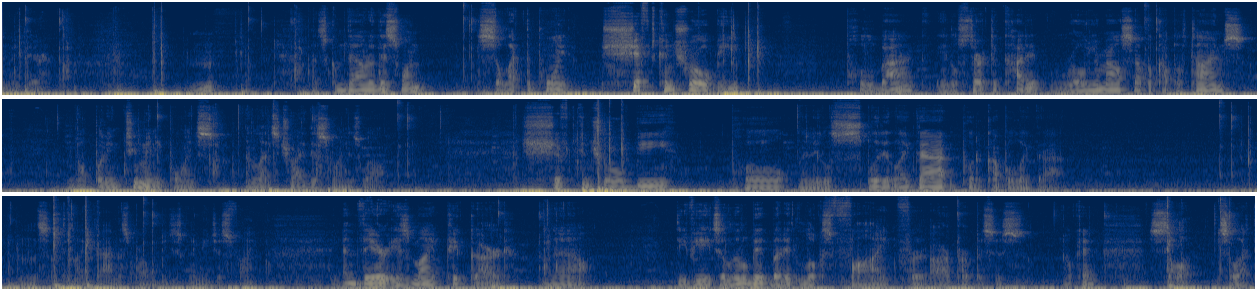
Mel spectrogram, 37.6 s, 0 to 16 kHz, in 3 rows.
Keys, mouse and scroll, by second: 1.4 KP_1, 4.6 right click, 7.2 ctrl+shift+b, 13.0-14.1 middle drag, 14.4 middle click, 15.9-18.3 drag, 20.0 ctrl+shift+b, 25.6 a, 25.9 Tab, 27.0 middle click, 27.5 middle click, 30.2 middle click, 30.8-33.3 middle drag, 34.1-36.7 middle drag, 36.7 Tab.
